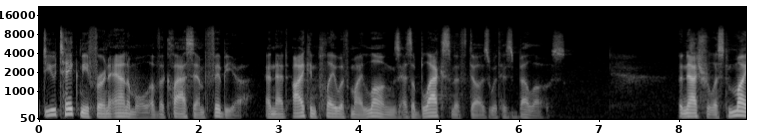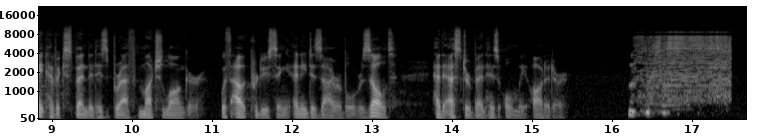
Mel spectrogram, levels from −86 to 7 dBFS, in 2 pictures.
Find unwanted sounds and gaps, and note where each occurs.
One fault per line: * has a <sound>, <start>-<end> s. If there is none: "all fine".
* has a laugh, 16.2-17.5 s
